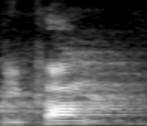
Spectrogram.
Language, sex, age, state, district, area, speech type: Bodo, male, 60+, Assam, Chirang, rural, read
